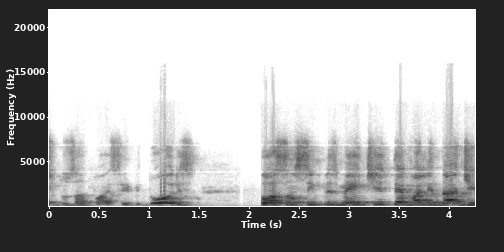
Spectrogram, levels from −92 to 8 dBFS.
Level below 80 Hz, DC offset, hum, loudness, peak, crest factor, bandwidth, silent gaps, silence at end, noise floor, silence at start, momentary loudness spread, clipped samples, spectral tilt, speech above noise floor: -60 dBFS; under 0.1%; none; -16 LUFS; -2 dBFS; 14 dB; 8 kHz; none; 0 s; -56 dBFS; 0 s; 13 LU; under 0.1%; -4.5 dB/octave; 40 dB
